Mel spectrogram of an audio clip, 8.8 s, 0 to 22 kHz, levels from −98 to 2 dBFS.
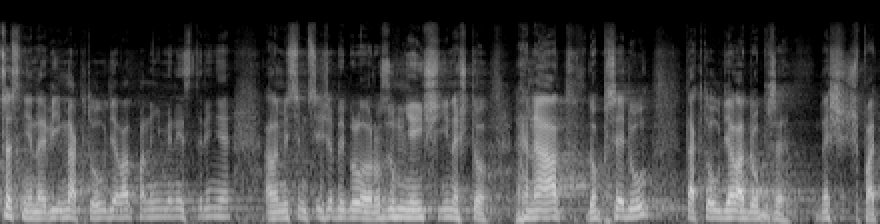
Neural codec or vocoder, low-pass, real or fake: none; 14.4 kHz; real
